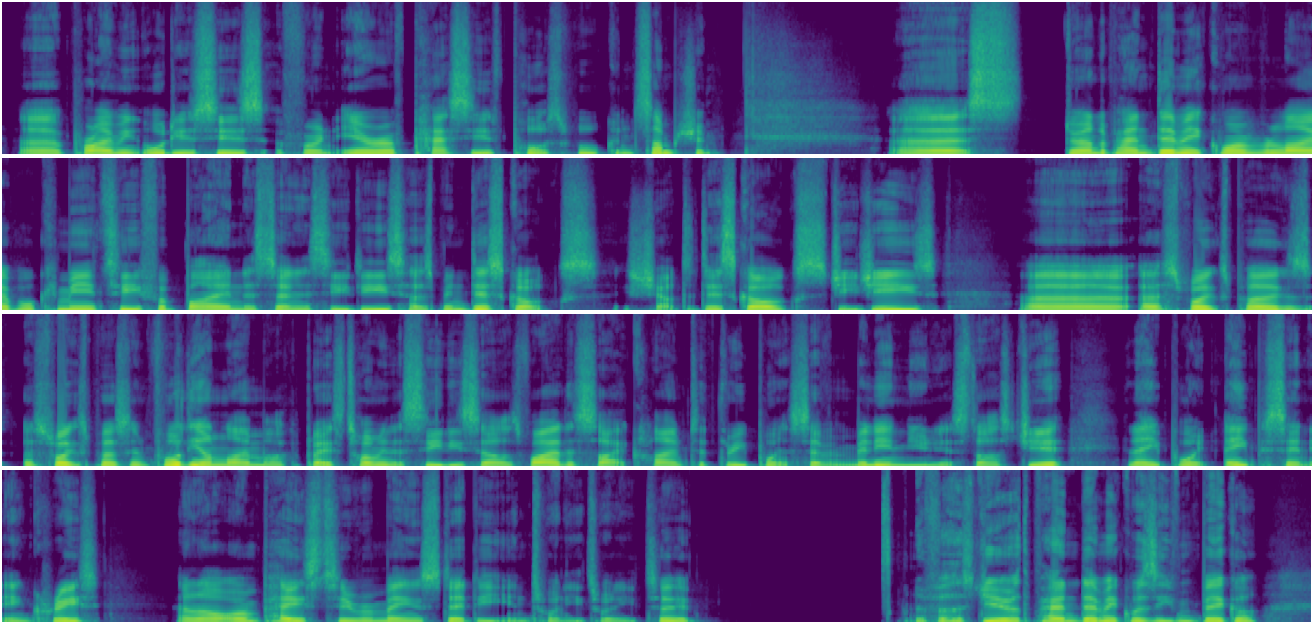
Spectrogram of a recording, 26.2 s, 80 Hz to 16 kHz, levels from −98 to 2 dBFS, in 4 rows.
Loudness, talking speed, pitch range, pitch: -20 LUFS, 165 wpm, 125-145 Hz, 135 Hz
